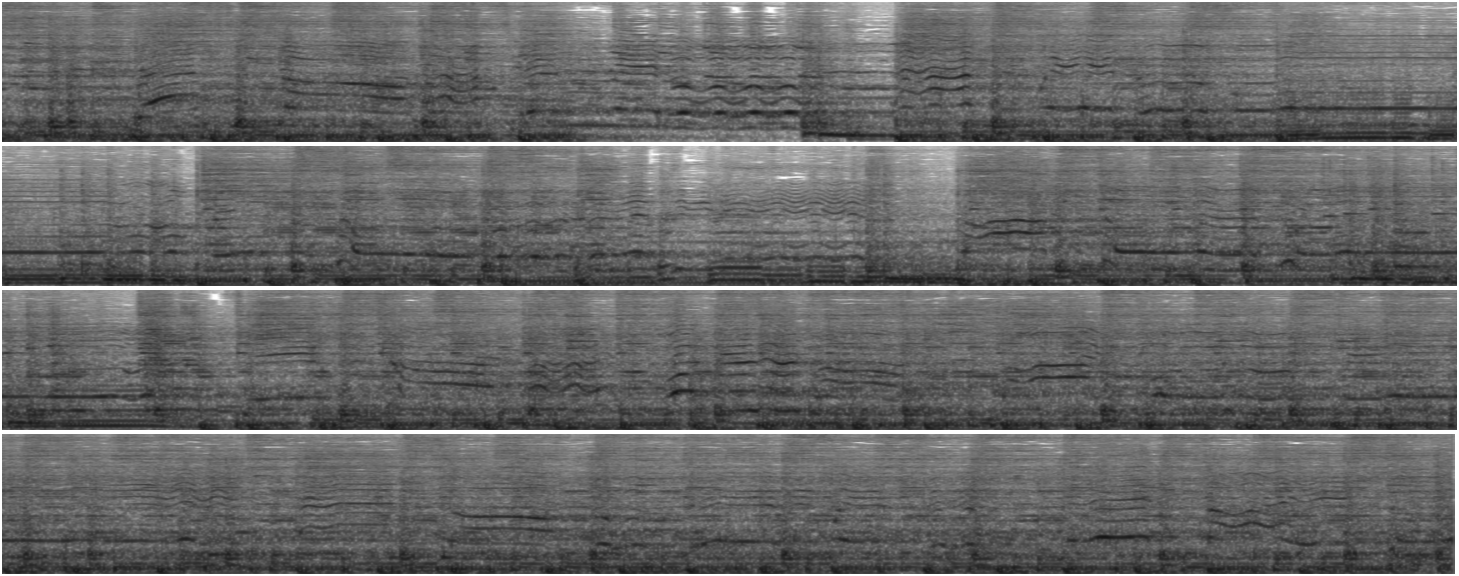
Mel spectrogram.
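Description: Live rock band playing: a woman singing with long held notes over electric guitar and drums. The low end drops out briefly about three seconds in, then the full band comes back.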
